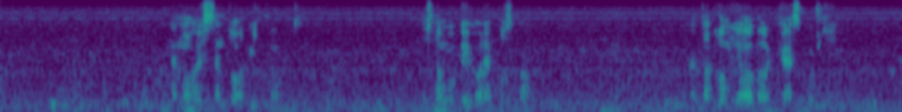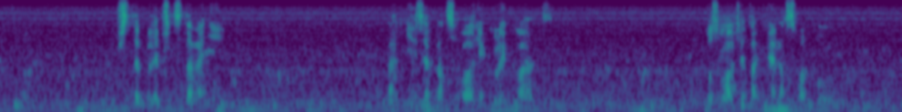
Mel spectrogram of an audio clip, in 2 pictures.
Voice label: Lux Car 130 kmh Czech Male Hands-free; STF 294 Database (EG-ES 202 396); AMR-WB; 0ms Delay - 0ms Jitter - 0% Loss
